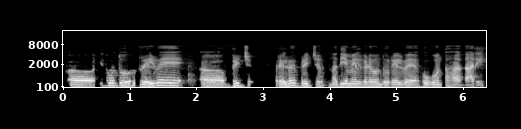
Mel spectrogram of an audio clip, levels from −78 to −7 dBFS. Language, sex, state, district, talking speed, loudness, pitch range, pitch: Kannada, male, Karnataka, Bijapur, 120 wpm, -15 LUFS, 135-160 Hz, 145 Hz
